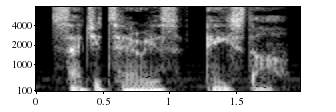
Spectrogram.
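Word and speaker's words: Sagittarius A*: The center of the Milky Way contains a supermassive black hole called Sagittarius A star, pronounced Sagittarius A star.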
